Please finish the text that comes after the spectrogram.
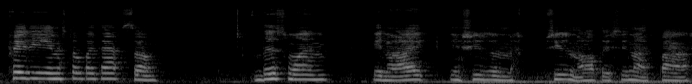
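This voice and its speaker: A woman's voice: mid-range voice, slight background noise, rough recording. A woman chatting casually to her viewers in a vlog, rambling with many restarts. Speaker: vlogger and writer. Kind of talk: casual chat to camera.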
